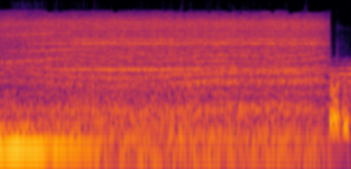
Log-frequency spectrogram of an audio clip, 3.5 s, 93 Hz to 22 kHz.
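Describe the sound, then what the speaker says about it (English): A Boeing T-7 Red Hawk advanced jet trainer for the U.S. Air Force taxis close by, a loud steady jet whine and roar holding level for several seconds before cutting off abruptly. "one of 2 Boeing purpose-built jets for the U.S. Air Force T-7 Red Hawk Advanced Trainer Program taxis into position"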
